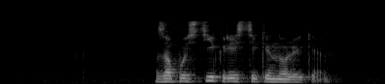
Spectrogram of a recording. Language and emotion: Russian, neutral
